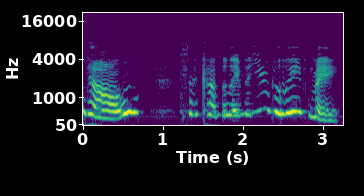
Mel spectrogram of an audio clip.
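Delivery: loud high gloating; gleeful mockery. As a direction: crow over the prank. Laughing at his gullibility.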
